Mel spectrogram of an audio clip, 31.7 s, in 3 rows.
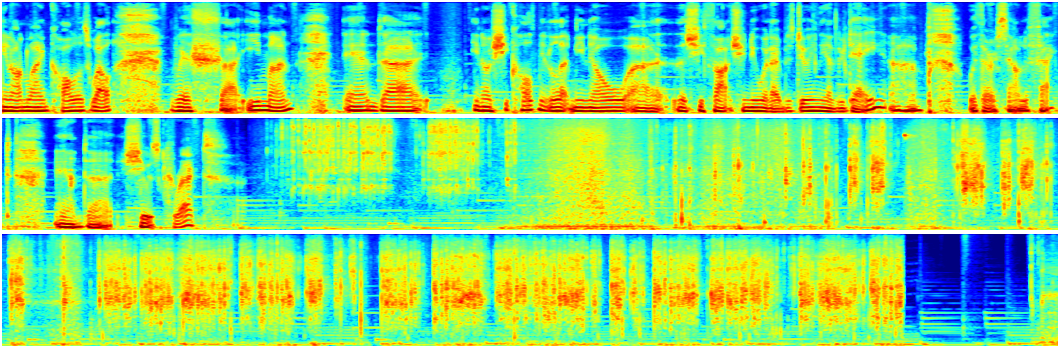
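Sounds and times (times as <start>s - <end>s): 
speech: 0.0s - 12.9s
hand grinder crunching coffee beans: 13.1s - 30.2s.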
